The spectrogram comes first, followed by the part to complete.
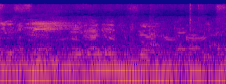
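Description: Faint background voices in a room over a steady low hum.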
